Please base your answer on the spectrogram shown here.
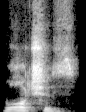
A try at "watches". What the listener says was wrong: Bravo, watches. Notice that I pronounce the E sound.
